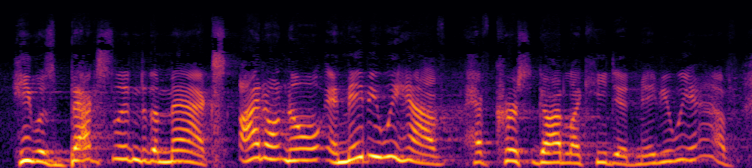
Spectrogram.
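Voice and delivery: loud, high preacher's cry; impassioned preaching. Acted. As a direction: preach it out at full force. Preaches at full force.

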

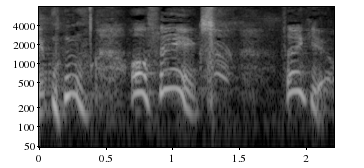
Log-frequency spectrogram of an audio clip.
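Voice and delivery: small, high, soft voice; mock thankful recipient. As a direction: play an offhand thanks, lightly and high. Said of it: "somebody to sit there on the other end".

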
